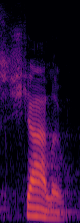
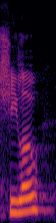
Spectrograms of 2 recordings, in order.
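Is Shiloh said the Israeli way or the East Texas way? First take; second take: East Texas; Israeli. First: It is said with an East Texas pronunciation. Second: It is said with an Israeli pronunciation.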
